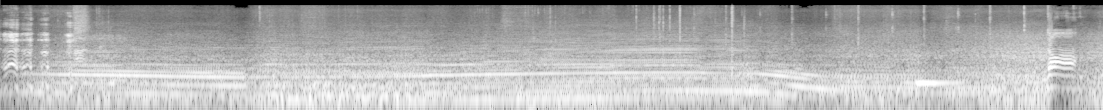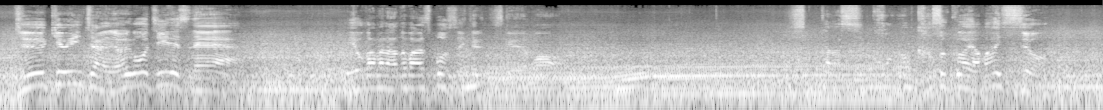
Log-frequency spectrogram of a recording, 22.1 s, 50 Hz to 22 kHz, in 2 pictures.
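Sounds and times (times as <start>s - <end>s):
car engine accelerating hard: 0.2s - 10.4s, 15.8s - 20.6s
man talking: 19.0s - 21.5s.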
